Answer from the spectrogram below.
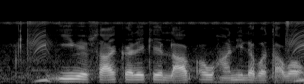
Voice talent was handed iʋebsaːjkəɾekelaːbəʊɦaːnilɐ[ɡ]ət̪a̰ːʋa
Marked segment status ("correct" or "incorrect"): incorrect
